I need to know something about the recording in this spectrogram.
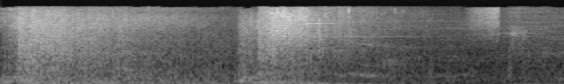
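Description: A blade whooshes through the air and strikes.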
